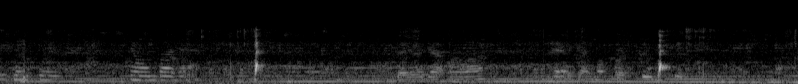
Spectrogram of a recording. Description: My daughter hamming in front of the camera while having some hiccups.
